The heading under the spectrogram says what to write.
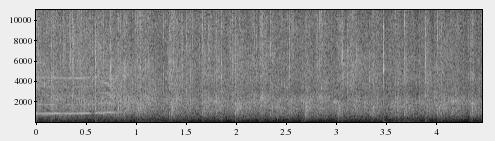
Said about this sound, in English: Come on, let's clap for that. That is amazing.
